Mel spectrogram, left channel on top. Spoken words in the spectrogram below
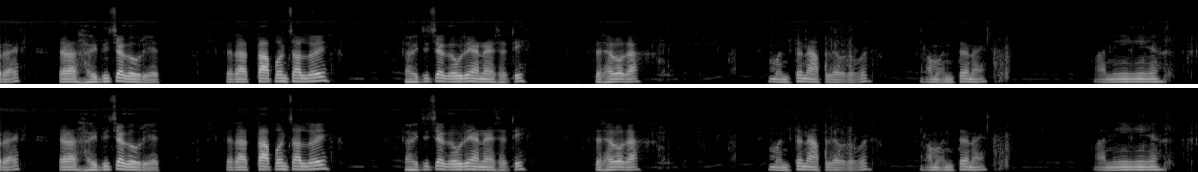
आहे, तर हळदीच्या गौरी आहेत. तर आता आपण चाललो आहे हळदीच्या गौरी आणायसाठी. तर हे बघा, मंथन आहे आपल्याबरोबर. हा मंथन आहे आणि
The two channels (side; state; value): both; normal; correlation 0.95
